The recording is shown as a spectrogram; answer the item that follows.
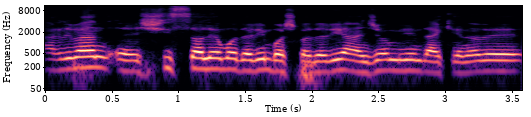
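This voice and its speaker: A man's dark, mellow tone with fairly even intonation, dry and close with no echo. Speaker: football club owner and head coach. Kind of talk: interview statement. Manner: hesitant with frequent fillers.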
